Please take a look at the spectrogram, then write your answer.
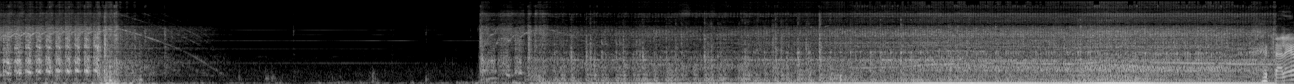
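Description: A car engine struggling to start on a freezing morning at minus four degrees in Kinnaur Valley, cranking and then settling into a loud, steady idle that swells louder and holds, with faint voices underneath.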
